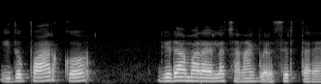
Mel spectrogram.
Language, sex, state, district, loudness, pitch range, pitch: Kannada, female, Karnataka, Shimoga, -16 LUFS, 155-165 Hz, 160 Hz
